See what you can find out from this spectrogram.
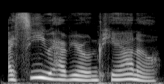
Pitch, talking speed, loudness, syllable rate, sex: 220 Hz, 255 wpm, -13 LUFS, 5.5 syllables/s, female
